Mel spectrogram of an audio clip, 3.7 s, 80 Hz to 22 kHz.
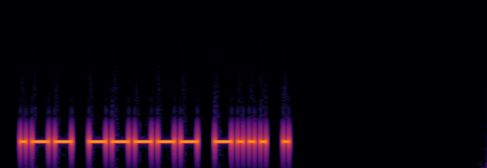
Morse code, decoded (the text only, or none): W0BE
